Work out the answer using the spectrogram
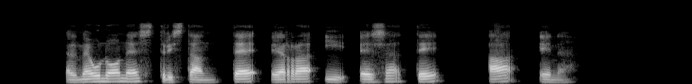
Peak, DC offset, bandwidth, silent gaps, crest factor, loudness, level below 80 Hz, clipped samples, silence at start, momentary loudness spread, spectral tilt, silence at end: -2 dBFS; under 0.1%; 7.4 kHz; 2.23-2.32 s, 2.63-2.70 s, 3.51-3.59 s, 4.09-4.16 s, 4.46-4.88 s, 5.21-5.39 s; 16 dB; -17 LUFS; -60 dBFS; under 0.1%; 0.65 s; 10 LU; -6.5 dB/octave; 1.25 s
